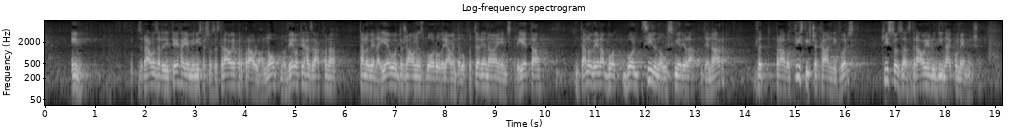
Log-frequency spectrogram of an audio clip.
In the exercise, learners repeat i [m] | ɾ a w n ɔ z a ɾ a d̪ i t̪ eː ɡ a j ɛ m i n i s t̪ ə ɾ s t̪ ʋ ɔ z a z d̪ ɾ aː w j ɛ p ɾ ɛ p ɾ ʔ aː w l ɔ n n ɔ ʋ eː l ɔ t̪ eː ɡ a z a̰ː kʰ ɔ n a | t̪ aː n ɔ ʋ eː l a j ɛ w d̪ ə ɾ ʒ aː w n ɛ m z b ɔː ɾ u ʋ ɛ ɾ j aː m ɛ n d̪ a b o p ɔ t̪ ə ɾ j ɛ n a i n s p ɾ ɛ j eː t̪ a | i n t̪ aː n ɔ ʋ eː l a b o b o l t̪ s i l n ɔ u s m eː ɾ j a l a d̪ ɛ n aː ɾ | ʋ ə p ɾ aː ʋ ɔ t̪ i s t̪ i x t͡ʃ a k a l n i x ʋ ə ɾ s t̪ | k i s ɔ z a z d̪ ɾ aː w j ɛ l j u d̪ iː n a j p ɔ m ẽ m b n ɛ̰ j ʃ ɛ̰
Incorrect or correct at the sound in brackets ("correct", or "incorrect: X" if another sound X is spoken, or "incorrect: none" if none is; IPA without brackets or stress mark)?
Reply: incorrect: n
